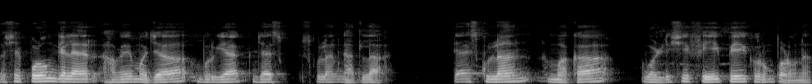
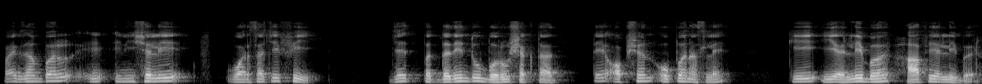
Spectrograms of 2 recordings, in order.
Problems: constant background noise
